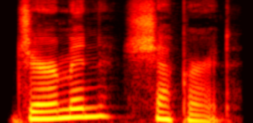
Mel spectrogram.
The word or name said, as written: german shepherd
